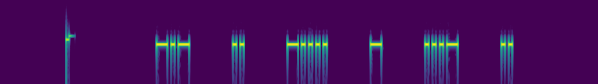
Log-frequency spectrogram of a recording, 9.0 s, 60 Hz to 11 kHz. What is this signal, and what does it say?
Morse code, heard as a keyed tone, about 21 wpm, spaced as for 10 wpm, 700 Hz. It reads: KI6TVI
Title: USA Call Signs - 6 Characters - 4x Character Spacing - 22wpm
